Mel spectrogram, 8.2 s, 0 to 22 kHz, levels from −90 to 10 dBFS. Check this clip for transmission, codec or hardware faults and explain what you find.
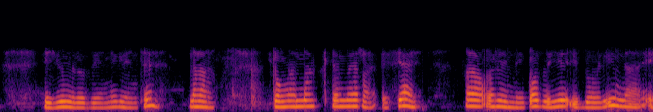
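The clip has one fault, present for its whole length: AMR narrowband mobile codec damage. The speech was squeezed through AMR-NB, the 2G/3G mobile coder, and the heavy artefacts point to one of its lowest modes, around 5 kbps. The coder rebuilds the voice from a vocal-tract filter and a handful of excitation pulses per short subframe, and at so few bits that model is coarse. The result sounds buzzy and synthetic. The line band runs roughly 150 Hz to 3.6 kHz, with nothing at all above 3.7 kHz, giving the thin, boxed-in telephone tone.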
